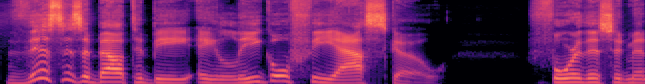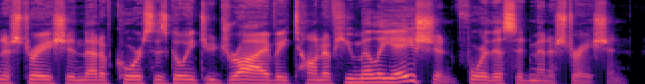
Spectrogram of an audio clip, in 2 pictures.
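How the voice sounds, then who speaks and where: A man's voice: fairly high pitch, lively intonation, moderate pace, dry recording, clean studio sound. An American man delivering opinionated news commentary as a host, in an emphatic, sarcastic and colloquial way. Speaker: political commentator and channel host.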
